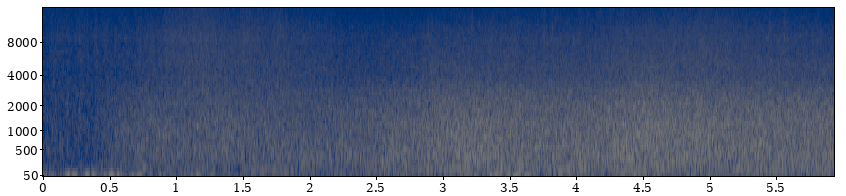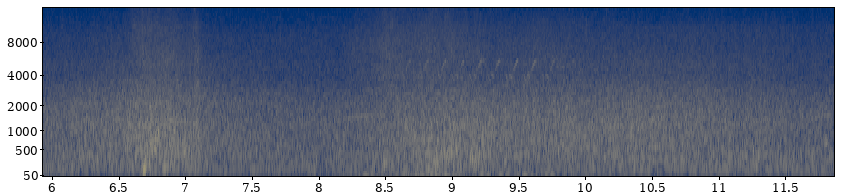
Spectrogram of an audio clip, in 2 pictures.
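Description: Ocean surf: small waves breaking and washing up a sandy beach, a steady rush that swells loudest about seven seconds in and again around nine seconds.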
